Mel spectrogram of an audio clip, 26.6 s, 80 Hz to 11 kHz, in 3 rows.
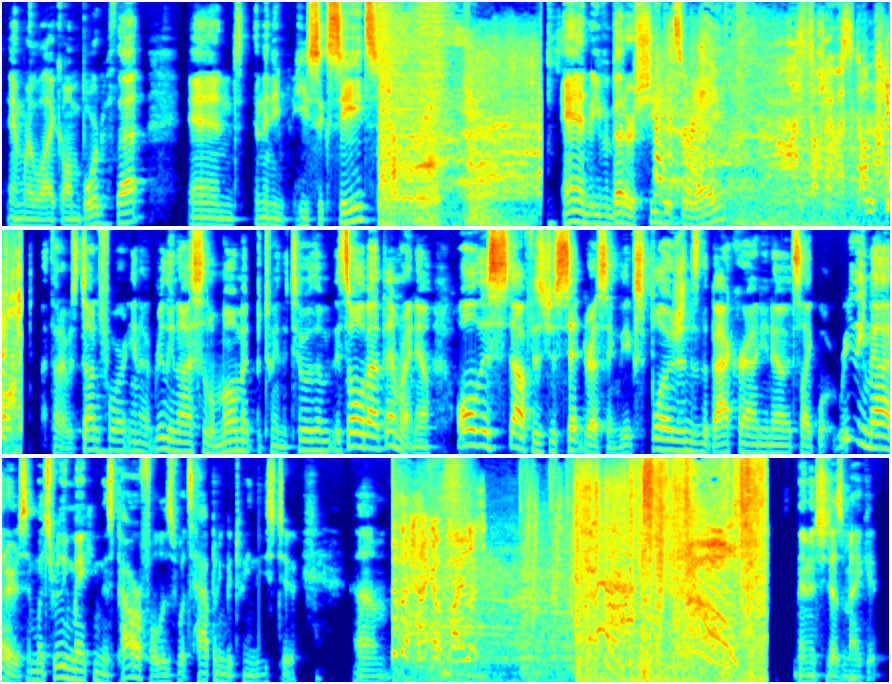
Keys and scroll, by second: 3.9 space, 6.5 space, 9.1 space, 21.9 space, 25.6 space.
